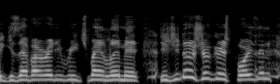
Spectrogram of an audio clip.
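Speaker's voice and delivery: high, squeaky mock frog voice.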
